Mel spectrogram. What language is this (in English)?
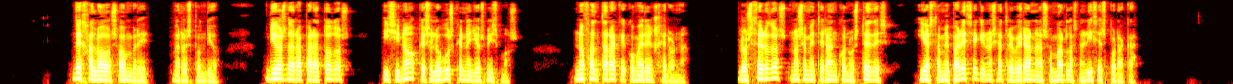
Spanish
